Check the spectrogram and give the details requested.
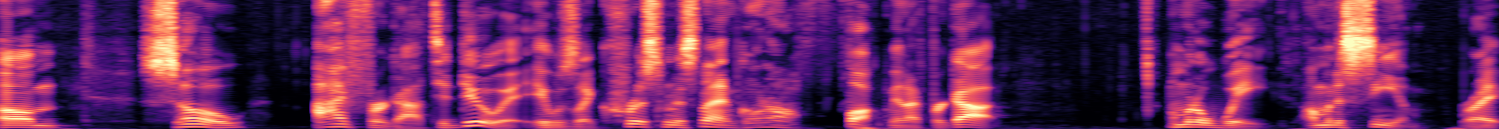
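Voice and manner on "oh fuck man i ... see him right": plain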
